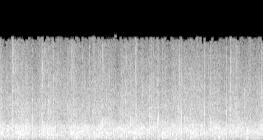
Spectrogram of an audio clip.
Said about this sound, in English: But before we do, how about a round of applause for our fabulous panelists tonight?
